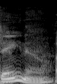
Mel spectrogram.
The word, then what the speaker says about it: Steno: Number two is Nicholas Steno. I think that's how you say it. – Steno.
